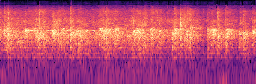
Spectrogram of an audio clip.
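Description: A church congregation applauding loudly for the glory of God: steady, dense clapping from many people close by that holds for the whole stretch, with a faint voice underneath.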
